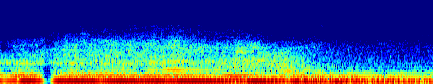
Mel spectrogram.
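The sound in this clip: Cars drag racing nearby give a loud, deep engine roar. A sustained rumble with strong droning harmonics fills the whole stretch, and nobody speaks.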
